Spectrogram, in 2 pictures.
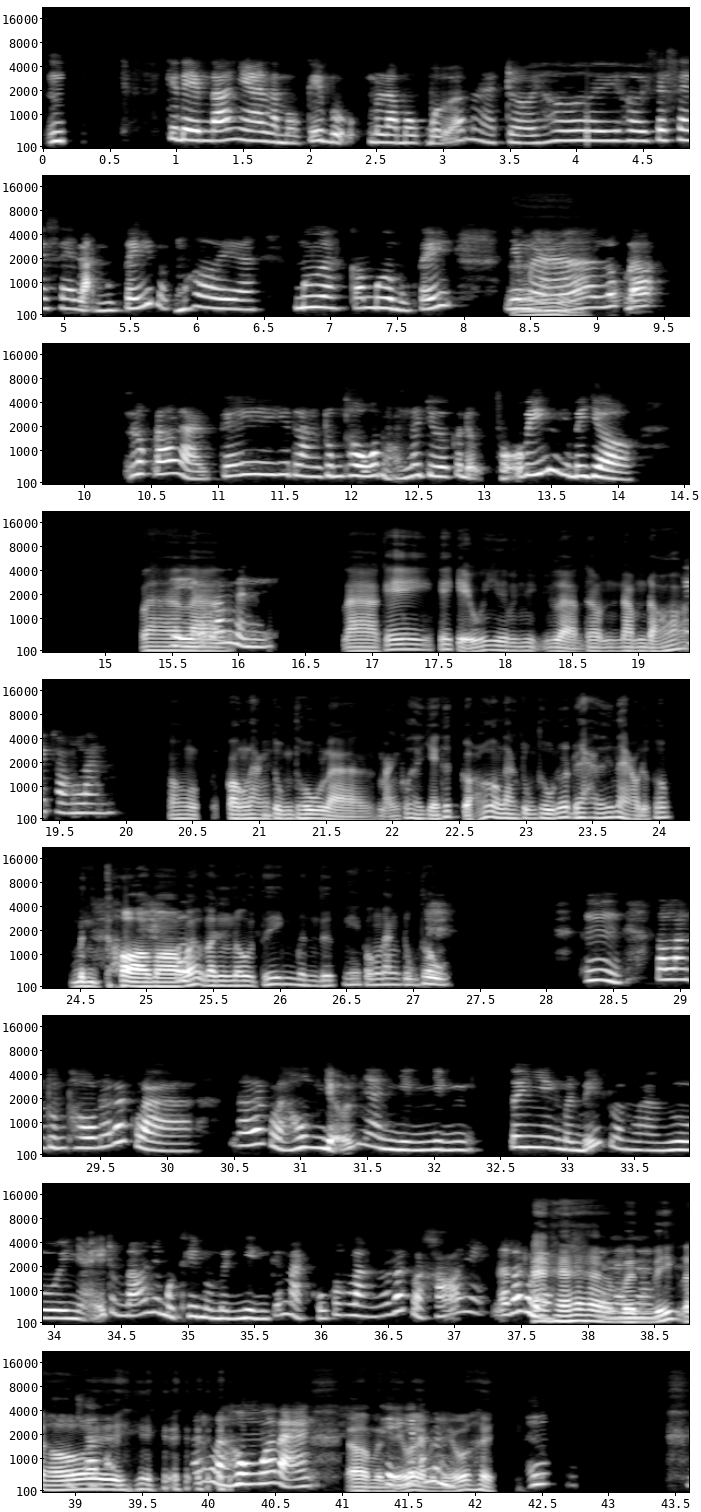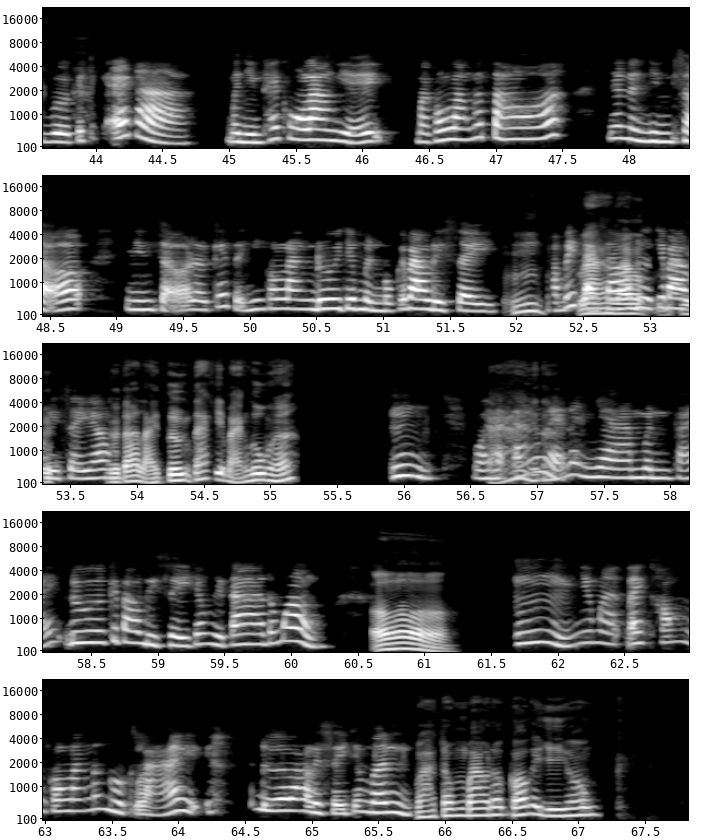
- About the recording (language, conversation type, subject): Vietnamese, podcast, Kỷ niệm thời thơ ấu nào khiến bạn nhớ mãi không quên?
- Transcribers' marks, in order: tapping; other noise; laughing while speaking: "tò"; other background noise; laughing while speaking: "A ha"; laugh; laughing while speaking: "rồi"; laugh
